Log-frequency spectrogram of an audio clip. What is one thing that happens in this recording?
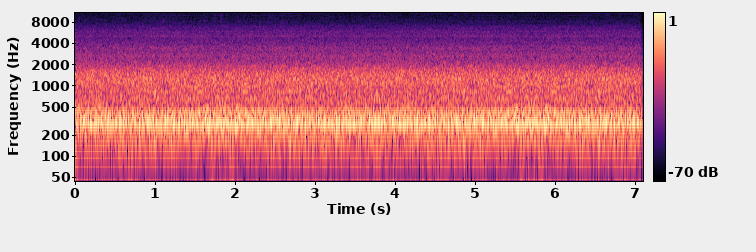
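An airliner's turbofan jet engine hums while the plane taxis.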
